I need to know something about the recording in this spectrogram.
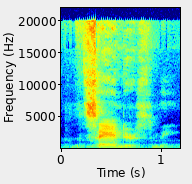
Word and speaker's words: Sanders: name is not Buffy Saunders by the way they pronounce it Saunders but it spells Sanders if you want to pronounce it Saunders you got to put a u in there s a u n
